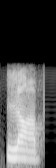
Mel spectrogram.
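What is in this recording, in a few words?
"lob", Indian English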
